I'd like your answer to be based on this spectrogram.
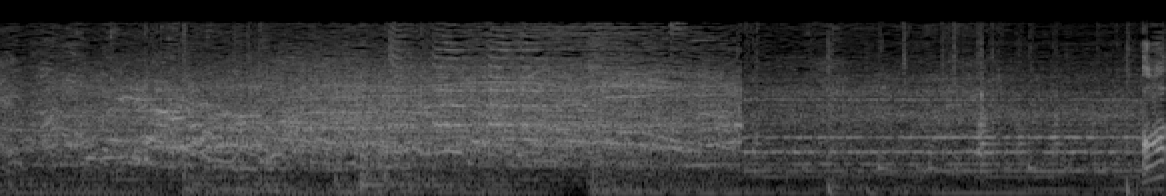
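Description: A large crowd at the Palio horse-race draw in Siena gives off a sustained roar of cheering that fades partway through, with a voice talking over it.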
